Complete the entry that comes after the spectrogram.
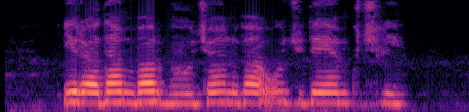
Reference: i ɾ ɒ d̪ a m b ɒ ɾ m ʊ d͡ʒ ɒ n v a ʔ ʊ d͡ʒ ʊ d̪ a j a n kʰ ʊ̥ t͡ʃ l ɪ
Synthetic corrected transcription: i ɾ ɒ d̪ a m b ɒ ɾ b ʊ d͡ʒ ɒ n v a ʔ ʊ d͡ʒ ʊ d̪ a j a m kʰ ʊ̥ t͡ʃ l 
